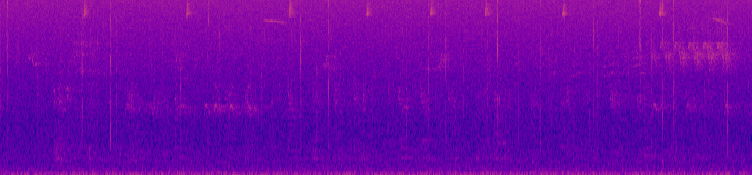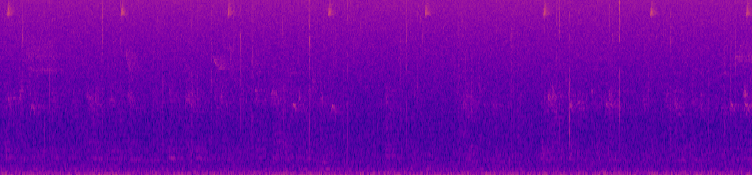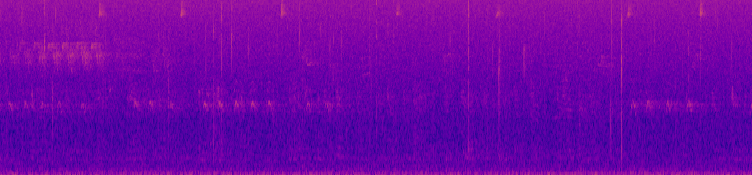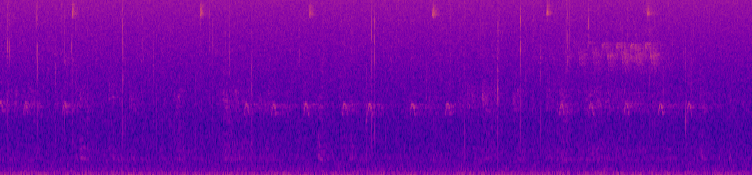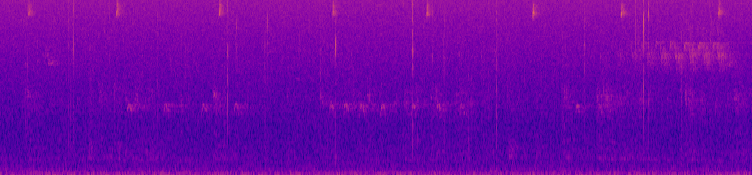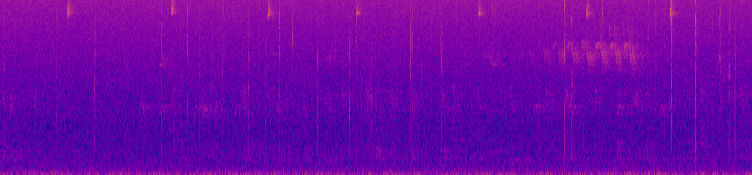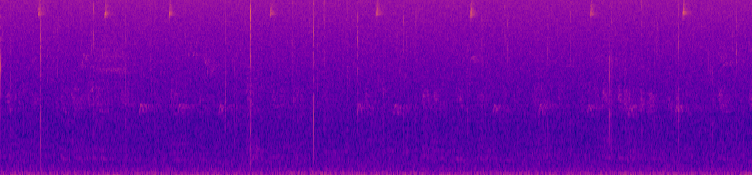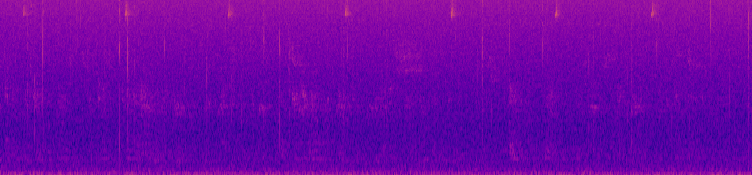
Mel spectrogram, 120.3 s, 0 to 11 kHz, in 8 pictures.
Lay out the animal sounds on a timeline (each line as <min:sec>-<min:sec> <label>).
0:00.0-0:09.0 Blue-headed Vireo (Vireo solitarius)
0:01.1-0:05.4 American Crow (Corvus brachyrhynchos)
0:01.2-0:02.1 Red-winged Blackbird (Agelaius phoeniceus)
0:10.8-0:13.0 Red-breasted Nuthatch (Sitta canadensis)
0:12.6-0:14.6 Ovenbird (Seiurus aurocapilla)
0:15.3-0:16.3 Red-winged Blackbird (Agelaius phoeniceus)
0:17.5-0:19.8 Blue-headed Vireo (Vireo solitarius)
0:20.8-0:21.9 American Crow (Corvus brachyrhynchos)
0:25.9-0:27.5 American Crow (Corvus brachyrhynchos)
0:29.5-0:31.9 American Crow (Corvus brachyrhynchos)
0:29.9-0:32.3 Ovenbird (Seiurus aurocapilla)
0:32.1-0:33.0 Red-winged Blackbird (Agelaius phoeniceus)
0:32.6-0:37.0 American Crow (Corvus brachyrhynchos)
0:37.1-0:37.6 Red-breasted Nuthatch (Sitta canadensis)
0:38.9-0:46.7 Blue-headed Vireo (Vireo solitarius)
0:42.6-0:46.8 American Crow (Corvus brachyrhynchos)
0:49.5-0:59.9 American Crow (Corvus brachyrhynchos)
0:56.6-0:58.4 Ovenbird (Seiurus aurocapilla)
1:00.9-1:01.4 Blue-headed Vireo (Vireo solitarius)
1:02.6-1:05.2 American Crow (Corvus brachyrhynchos)
1:06.6-1:09.6 American Crow (Corvus brachyrhynchos)
1:11.5-1:15.5 American Crow (Corvus brachyrhynchos)
1:12.6-1:14.8 Ovenbird (Seiurus aurocapilla)
1:17.9-1:20.2 American Crow (Corvus brachyrhynchos)
1:25.2-1:28.7 American Crow (Corvus brachyrhynchos)
1:26.0-1:28.1 Ovenbird (Seiurus aurocapilla)
1:31.8-1:32.9 Red-winged Blackbird (Agelaius phoeniceus)
1:32.9-1:34.9 American Crow (Corvus brachyrhynchos)
1:37.3-1:53.8 American Crow (Corvus brachyrhynchos)
1:52.9-1:53.8 Red-winged Blackbird (Agelaius phoeniceus)
1:55.3-1:58.2 American Crow (Corvus brachyrhynchos)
